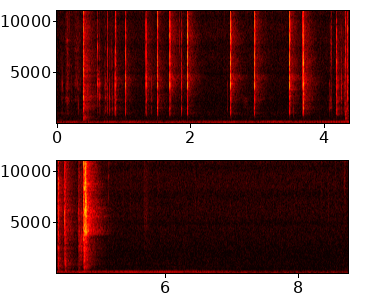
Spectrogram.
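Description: A string of light clicks and taps from hands handling a metal snap hair clip and small craft pieces at a table. There are about a dozen sharp clicks over the first four seconds, then a quick cluster with the loudest tap about five seconds in, over a low steady hum.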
